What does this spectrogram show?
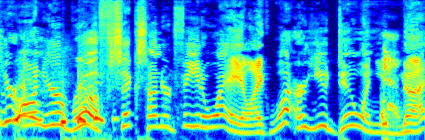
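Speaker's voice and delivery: high, slow incredulous scolding; exasperated. Retold or imitated. Player scolding Walnut on a distant roof, slow exasperation. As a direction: drag out each word in mock exasperation.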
